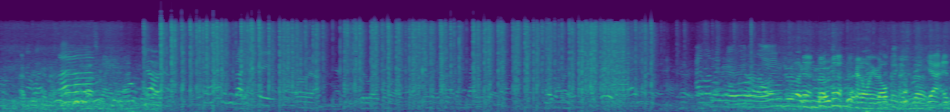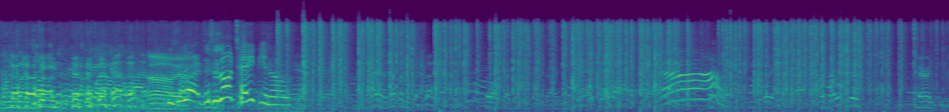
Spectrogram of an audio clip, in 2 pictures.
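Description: A firework fountain hisses and sprays sparks.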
